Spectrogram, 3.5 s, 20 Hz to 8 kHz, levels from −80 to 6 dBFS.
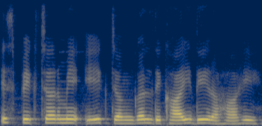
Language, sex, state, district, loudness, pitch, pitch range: Hindi, female, Madhya Pradesh, Bhopal, -14 LUFS, 225 Hz, 210-235 Hz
